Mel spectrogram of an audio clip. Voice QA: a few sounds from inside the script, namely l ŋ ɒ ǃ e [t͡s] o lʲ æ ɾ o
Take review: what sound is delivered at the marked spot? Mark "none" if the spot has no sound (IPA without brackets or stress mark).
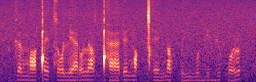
t͡s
